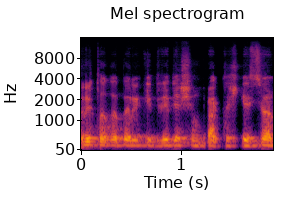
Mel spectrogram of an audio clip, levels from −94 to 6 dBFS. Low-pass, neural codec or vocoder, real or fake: 14.4 kHz; codec, 32 kHz, 1.9 kbps, SNAC; fake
